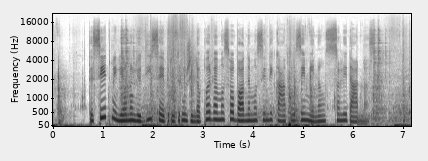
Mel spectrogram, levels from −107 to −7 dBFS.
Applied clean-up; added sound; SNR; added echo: none; Drawer open or close; 2 dB; none.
